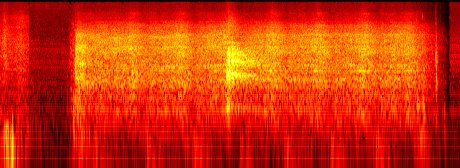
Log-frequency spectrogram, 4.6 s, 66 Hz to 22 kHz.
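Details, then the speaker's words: 2005 Toyota Celica Gen 7 GT VVTL-I petrol engine, compression test with digital gauge in a plug hole: steady, even cranking for about three and a half seconds with no uneven beats; reading 205 dropping to 204, a healthy cylinder. "let's crank the car once more there you go we've got 205 dropping 204 so that's perfect that's another healthy cylinder"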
